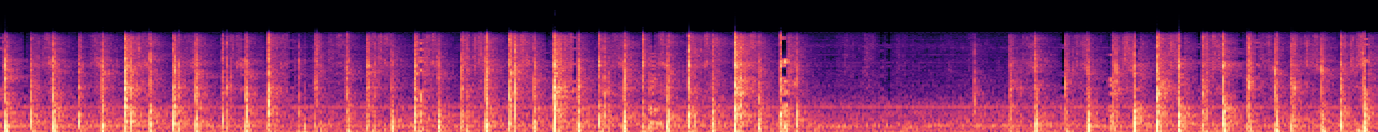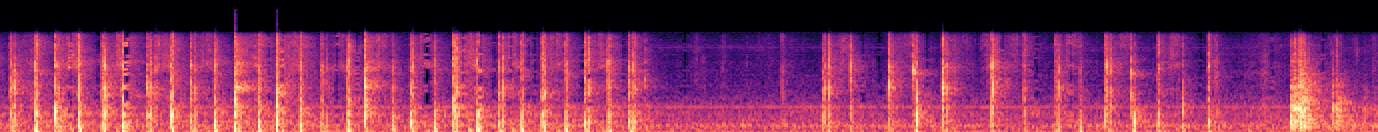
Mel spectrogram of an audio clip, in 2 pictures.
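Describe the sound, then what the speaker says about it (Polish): Tarot cards riffle and slap in rapid, close bursts of crisp flicking, with short pauses between runs of shuffling. "dlatego potasuję karty i od spodu wybiorę piątą kartę"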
